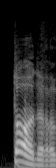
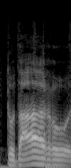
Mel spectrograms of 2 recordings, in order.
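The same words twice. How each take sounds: First: The stress falls on the first syllable. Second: The stress falls on a later syllable. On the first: The speaker calls it right. "devi mettere l'accento sulla O, la prima" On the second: The speaker calls it wrong. "che tu dicevi sempre Todaro"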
